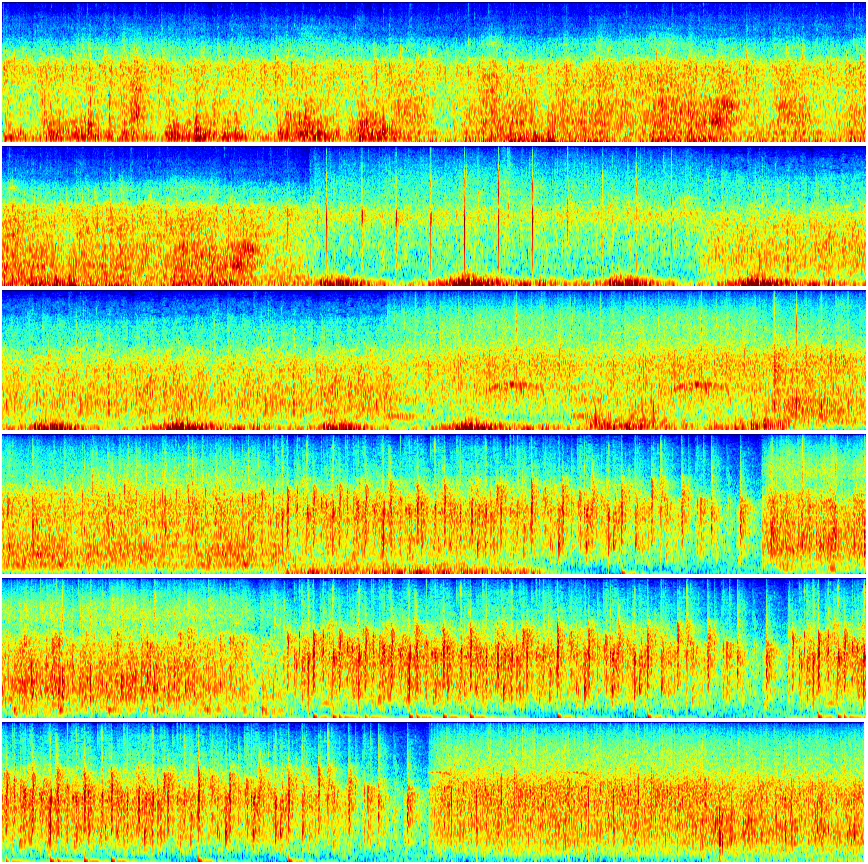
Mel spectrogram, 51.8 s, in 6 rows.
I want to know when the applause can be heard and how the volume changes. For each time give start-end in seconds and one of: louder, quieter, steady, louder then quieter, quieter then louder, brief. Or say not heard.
0.0-51.7 louder.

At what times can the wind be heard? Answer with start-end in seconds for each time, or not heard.
0.0-31.4.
